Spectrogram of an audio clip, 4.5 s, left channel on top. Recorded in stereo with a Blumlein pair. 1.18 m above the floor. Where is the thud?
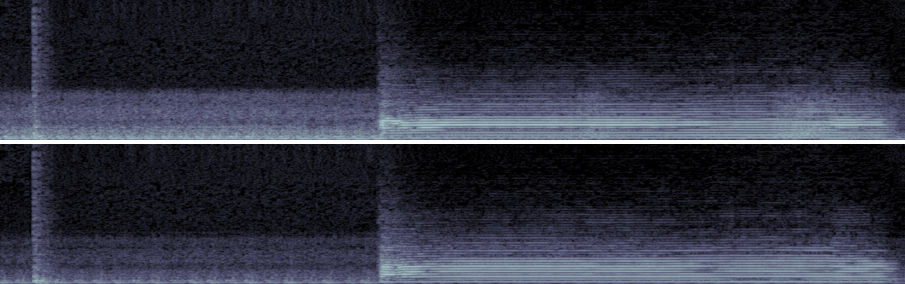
65° left, 1.8 m.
